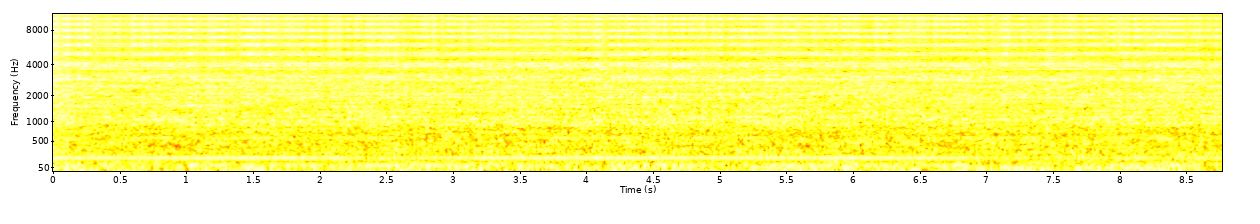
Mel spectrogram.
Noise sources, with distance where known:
background noise

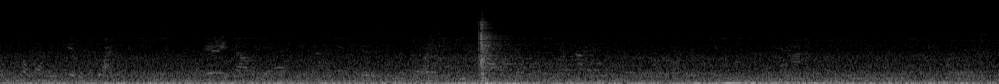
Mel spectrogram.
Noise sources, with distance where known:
person or small group talking

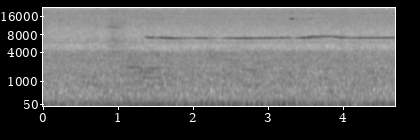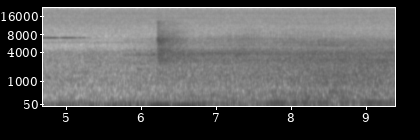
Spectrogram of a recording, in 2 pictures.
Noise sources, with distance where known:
large-sounding engine
person or small group talking, far

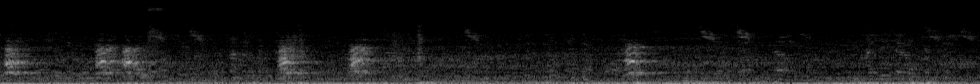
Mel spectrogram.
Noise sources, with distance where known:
dog barking or whining, far

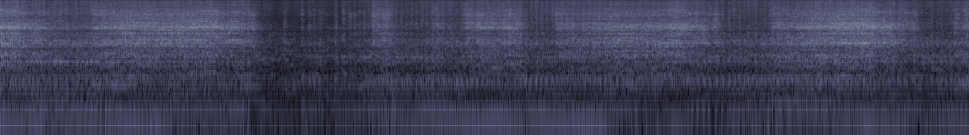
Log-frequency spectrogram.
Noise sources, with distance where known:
unidentified impact machinery, near

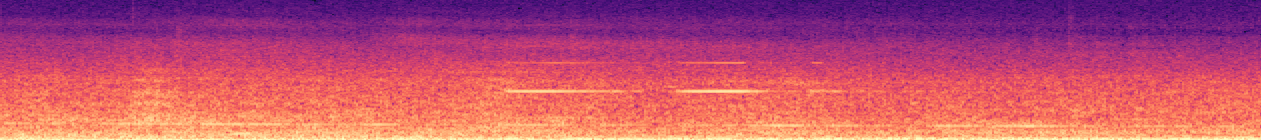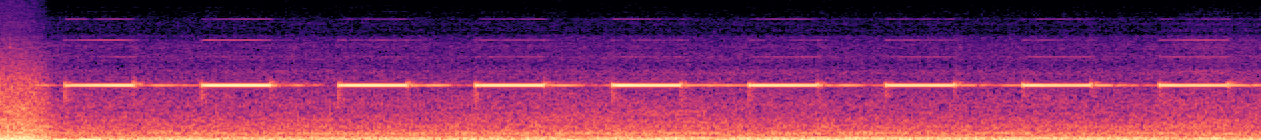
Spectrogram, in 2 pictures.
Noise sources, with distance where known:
reverse beeper

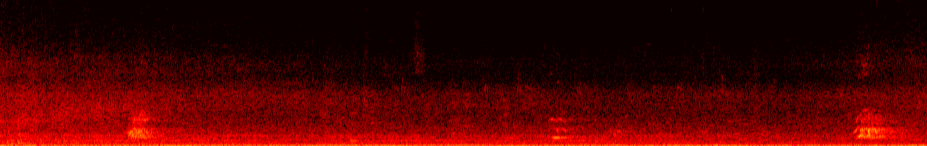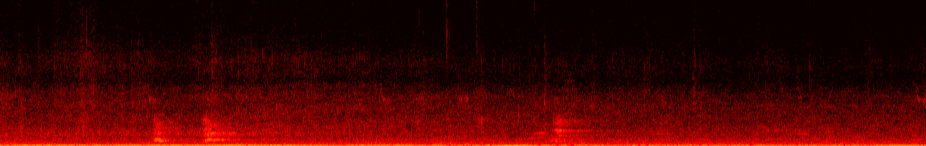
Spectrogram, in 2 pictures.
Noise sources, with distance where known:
dog barking or whining

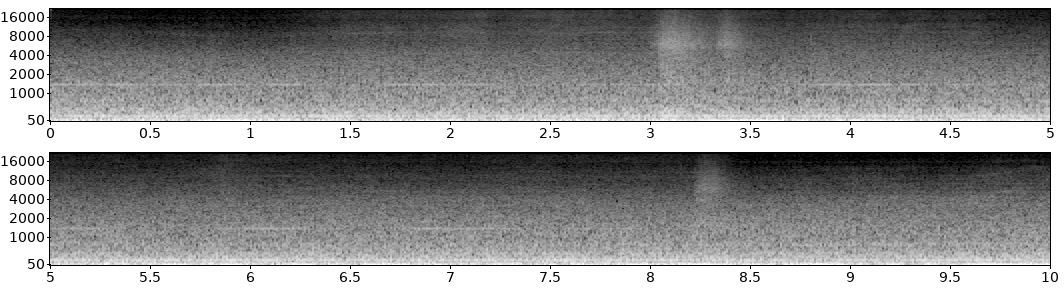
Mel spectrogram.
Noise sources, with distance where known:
large-sounding engine
reverse beeper, far

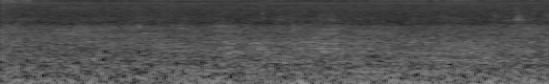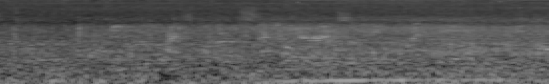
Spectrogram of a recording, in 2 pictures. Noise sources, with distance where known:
person or small group talking

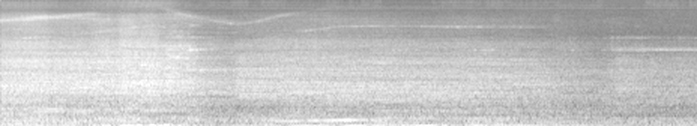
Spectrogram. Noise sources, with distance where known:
large-sounding engine, near

